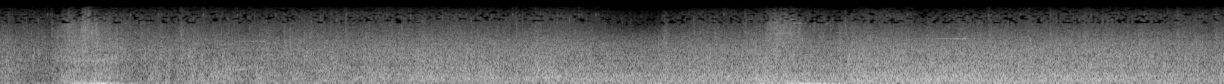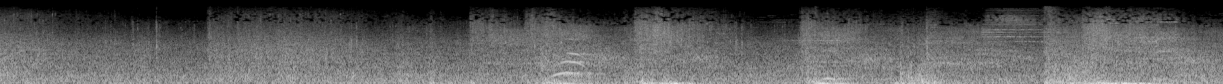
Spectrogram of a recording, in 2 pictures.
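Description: A sword strikes with heavy thuds.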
